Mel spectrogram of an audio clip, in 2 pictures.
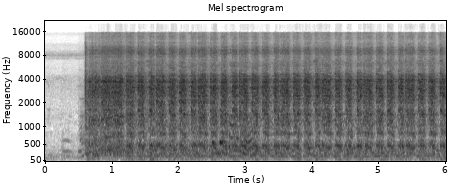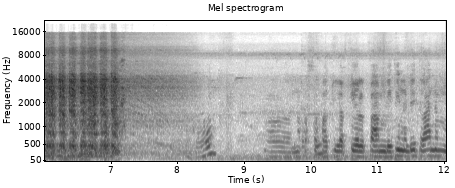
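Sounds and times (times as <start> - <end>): engine cranking without starting: 0.6 - 8.4.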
